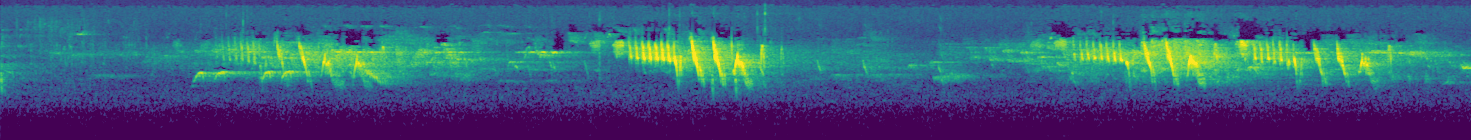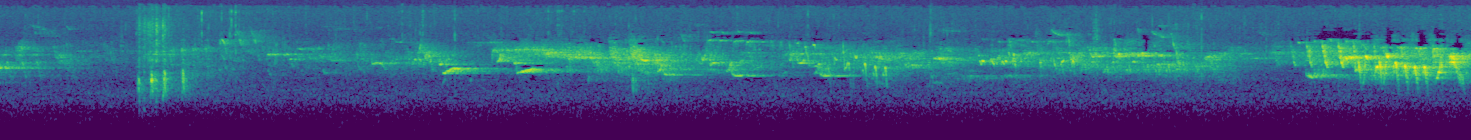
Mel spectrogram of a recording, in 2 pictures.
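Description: Small songbirds singing in repeated bursts of high chirps and fast trills. The loudest bursts come about six and twelve seconds in.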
